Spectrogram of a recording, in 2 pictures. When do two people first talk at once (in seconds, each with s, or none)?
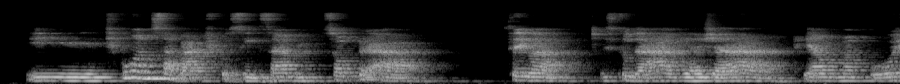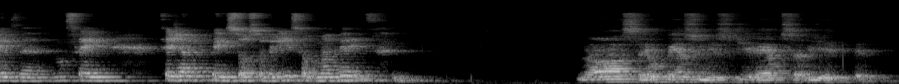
none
